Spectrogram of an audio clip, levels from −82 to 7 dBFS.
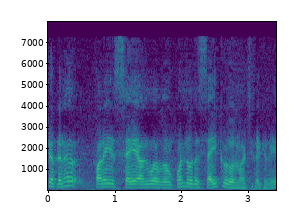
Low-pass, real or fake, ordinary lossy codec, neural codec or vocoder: none; fake; none; codec, 16 kHz, 1.1 kbps, Voila-Tokenizer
